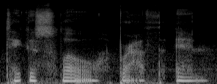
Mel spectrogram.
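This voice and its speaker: A woman leading a guided meditation in a soft, breathy whisper, intimate and deliberate, with long pauses. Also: fairly low pitch, completely flat delivery, slight background noise, rough recording.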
